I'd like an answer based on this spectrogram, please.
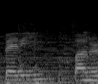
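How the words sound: The t sounds are said like soft d sounds. "The American, you go"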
